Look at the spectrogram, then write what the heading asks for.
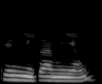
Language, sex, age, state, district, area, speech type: Bodo, female, 45-60, Assam, Chirang, rural, spontaneous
